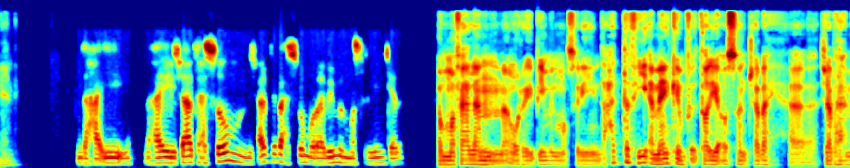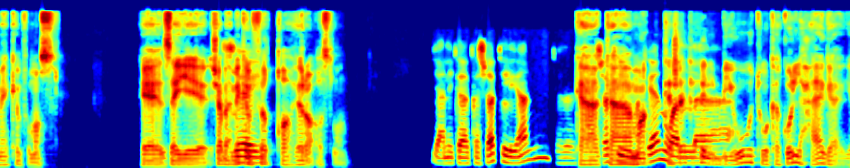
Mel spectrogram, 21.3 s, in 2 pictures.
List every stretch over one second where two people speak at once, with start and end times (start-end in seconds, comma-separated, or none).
17.8-19.5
